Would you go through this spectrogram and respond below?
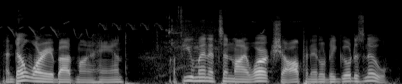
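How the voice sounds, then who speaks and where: A man's voice: medium pitch, fast, fairly bright tone, slight background noise, natural voice. A man playing an older, absent-minded professor in a horror audio drama, mild and matter-of-fact in manner. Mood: apologetic.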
